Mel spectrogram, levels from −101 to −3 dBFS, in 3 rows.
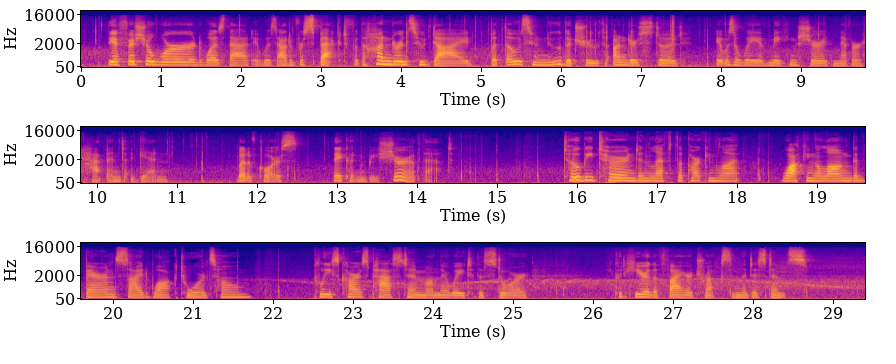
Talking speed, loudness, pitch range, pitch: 155 wpm, -27 LUFS, 160-185 Hz, 170 Hz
